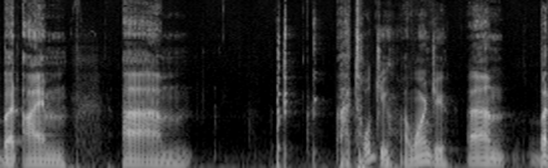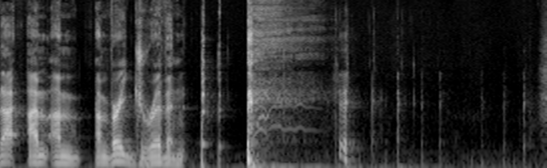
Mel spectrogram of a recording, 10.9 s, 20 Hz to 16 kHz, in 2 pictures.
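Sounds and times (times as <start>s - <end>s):
speech: 0.0s - 2.0s, 3.4s - 7.4s, 8.8s - 9.1s
person burping after drinking: 2.8s - 3.3s, 7.4s - 8.3s
mouth clicks: 2.8s - 3.4s, 7.4s - 7.9s.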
